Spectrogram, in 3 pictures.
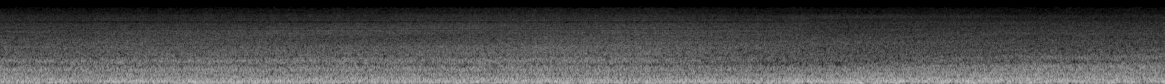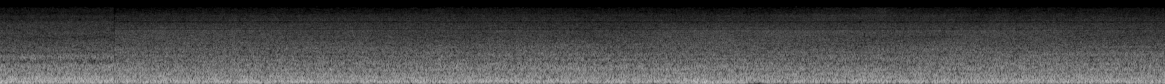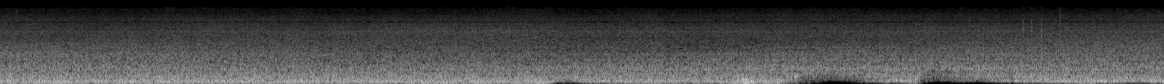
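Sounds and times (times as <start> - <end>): ocean surf breaking: 0.0 - 34.9.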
